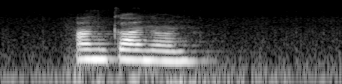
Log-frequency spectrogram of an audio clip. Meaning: irregular
- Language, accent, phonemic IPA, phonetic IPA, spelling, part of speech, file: Armenian, Eastern Armenian, /ɑnkɑˈnon/, [ɑŋkɑnón], անկանոն, adjective, Hy-անկանոն.ogg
